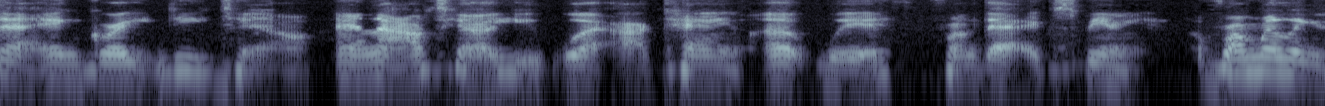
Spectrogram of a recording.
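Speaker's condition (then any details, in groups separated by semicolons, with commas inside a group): Cerebral palsy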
